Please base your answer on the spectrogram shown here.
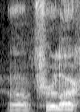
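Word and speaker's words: Ferlach: franzodia is one of those substantial names in Fair lock that's spelled f-e-r-l-a-c-h and if you ever come into some money or win a lottery or what have you furlock is the place to visit the guns they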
